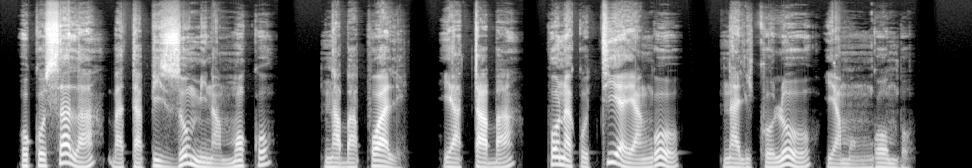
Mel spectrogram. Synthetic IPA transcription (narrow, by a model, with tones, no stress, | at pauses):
o˨ko˨sa˦la˨ba˨ta˨pi˦zo˦mi˨na˨mɔ˦kɔ˦ | na˨ba˨pwa˦le˨ | ja˨ta˨ba˨ | po˦na˨ko˨ti˦a˨ja˨ŋɡo˦ | na˨li˨kʰo˨lo˦ja˨mo˨ŋɡɔ˦mbɔ˨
